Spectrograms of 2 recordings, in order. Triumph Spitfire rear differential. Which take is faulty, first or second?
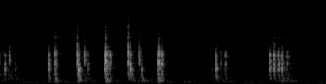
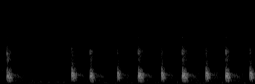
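first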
